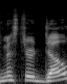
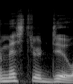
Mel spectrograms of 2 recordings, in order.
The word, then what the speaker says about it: Mr. Do: Do as in do it live.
